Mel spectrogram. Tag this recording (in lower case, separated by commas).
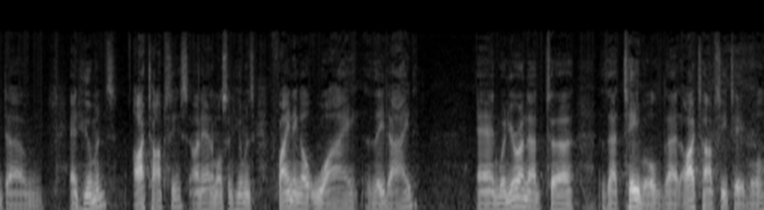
speech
